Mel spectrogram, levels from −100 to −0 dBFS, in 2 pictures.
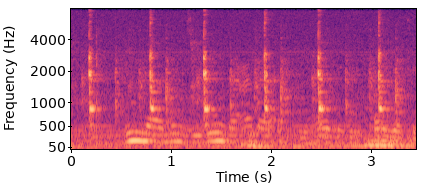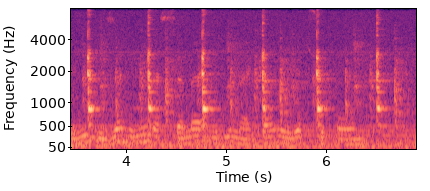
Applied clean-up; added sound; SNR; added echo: none; Clock; -4 dB; none.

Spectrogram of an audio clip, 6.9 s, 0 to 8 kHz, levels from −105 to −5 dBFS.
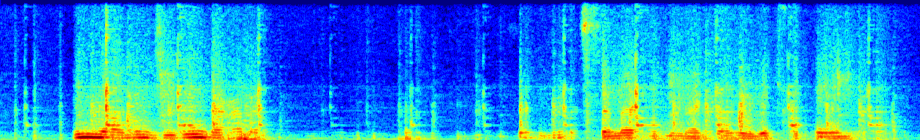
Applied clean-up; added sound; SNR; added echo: neural mask model RNNoise.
